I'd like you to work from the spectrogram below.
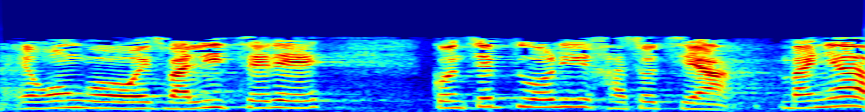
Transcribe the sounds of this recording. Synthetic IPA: e̞ɣ̞o̞ŋɡo̞ezβalit͡se̞ɾe̞ | ko̞nt͡se̞p̚t̪uo̞ɾiʝaso̞t͡se̞aβajɲa

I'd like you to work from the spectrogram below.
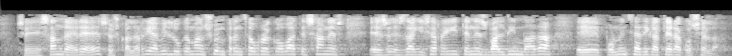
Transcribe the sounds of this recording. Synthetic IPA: seːsand̪ae̞ɾe̞ːse̞wskale̞riaβild̪uke̞mansue̞mpɾe̞nt͡sawre̞ko̞β̞at̪e̞sane̞szezd̪aɣisaraeɣit̪e̞ne̞zβald̪imbaða | pone̞nt͡siaðikat̪e̞ɾako̞se̞la

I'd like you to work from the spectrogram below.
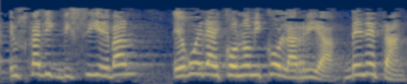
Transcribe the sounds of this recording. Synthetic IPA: e̞wskaðik̚bisie̞βan | e̞ɣ̞oe̞ɾae̞ko̞no̞miko̞laria̰βe̞ne̞t̪an

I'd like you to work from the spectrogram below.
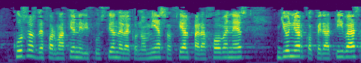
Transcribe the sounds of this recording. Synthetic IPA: kuɾso̞zðe̞fo̞ɾmaθjo̞niðifusjo̞nd̪elaeko̞nõ̞miaso̞θjalpaɾaxo̞β̞e̞ne̞s | ʝunjo̞ɾko̞pe̞ɾat̪iβ̞as

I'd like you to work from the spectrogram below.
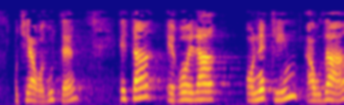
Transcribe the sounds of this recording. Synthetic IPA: ɡut͡ʃiaɣ̞o̞ðut̪e̞ː | t̪ae̞ɣ̞o̞e̞ɾa | o̞ne̞kinawða

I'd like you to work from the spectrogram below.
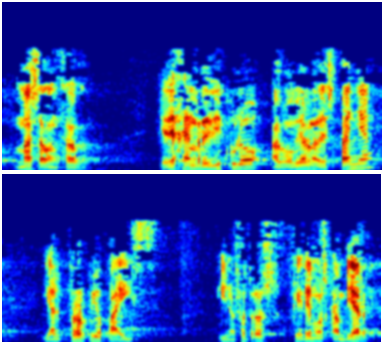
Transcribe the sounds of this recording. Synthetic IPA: masaβ̞anθað̞o̞ | keðe̞χenrið̞ikulo̞alɣ̞o̞β̞je̞ɾnoð̞espaɲa | ialpɾo̞pjo̞pais | ino̞so̞t̪ɾo̞ske̞ɾe̞mo̞skambjaɾ

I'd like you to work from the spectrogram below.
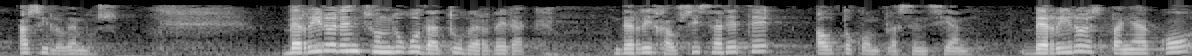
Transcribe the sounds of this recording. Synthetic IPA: asilo̞βe̞mo̞s | be̞riɾo̞e̞ɾant͡sund̪uɣ̞uðat̪uβe̞ɾβe̞ɾak | be̞riʝawsisaɾe̞t̪e̞ | awt̪o̞ko̞mplase̞nt͡siam | be̞riɾo̞e̞spaɲako̞

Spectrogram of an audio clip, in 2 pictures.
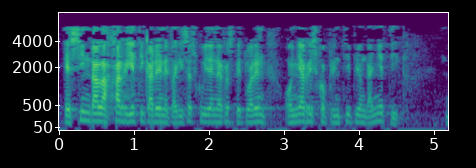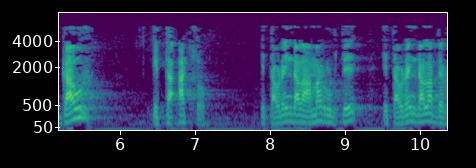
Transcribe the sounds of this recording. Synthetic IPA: e̞sind̪alaʝarie̞t̪ikaɾe̞ne̞t̪aɣ̞isaskuβiðene̞re̞spe̞t̪uaɾe̞no̞̰ɲarisko̞pɾint͡sipioe̞ŋɡaɲe̞t̪ik | ɡawɾ | e̞t̪aʔat͡so̞̰ | e̞t̪ao̞ɾajnd̪alaːmaruɾt̪e̞ːt̪ao̞ɾajnd̪alabe̞r

